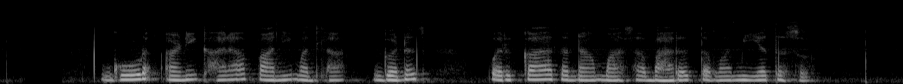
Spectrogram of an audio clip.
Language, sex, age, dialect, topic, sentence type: Marathi, female, 31-35, Northern Konkan, agriculture, statement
